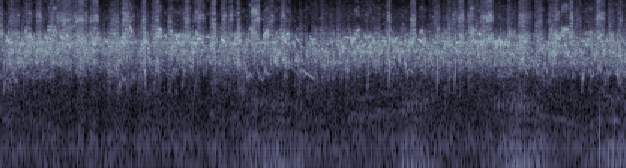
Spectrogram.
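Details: Several yellow budgerigars, described as happy, chattering: a dense, continuous mix of rapid chirps, squawks and warbled twittering that overlaps without pause and stays steady and lively throughout.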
